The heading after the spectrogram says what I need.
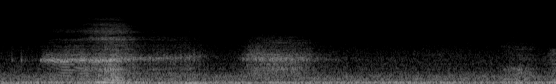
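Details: Snoring during sleep recorded with the SnoreLab phone app: two rough, rattling breath sounds a couple of seconds apart over a steady low background hum.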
